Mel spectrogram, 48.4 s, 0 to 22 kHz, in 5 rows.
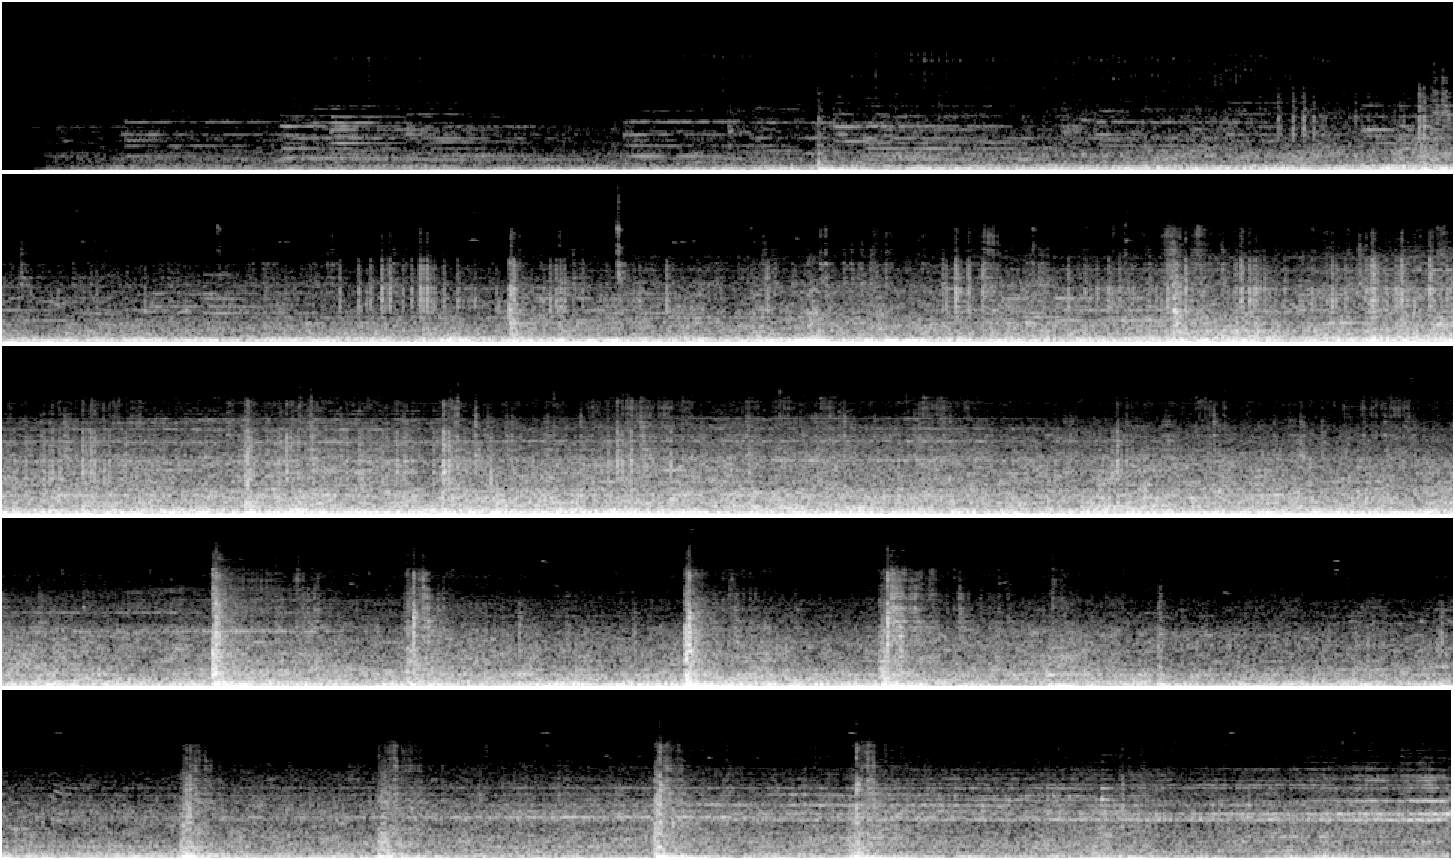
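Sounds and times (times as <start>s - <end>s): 
distant Locarno Madonna del Sasso funicular in transit: 0.7s - 48.3s.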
